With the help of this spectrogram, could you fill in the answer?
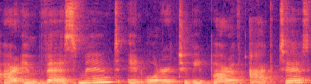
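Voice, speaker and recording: A woman at medium pitch and moderate pace, with audible room echo. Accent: Spanish. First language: Spanish. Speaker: network marketing distributor. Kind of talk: sales pitch.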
